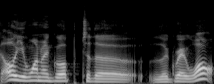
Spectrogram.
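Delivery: put-on simple broken English accent. Retelling a trip in china, quoting the bed-and-breakfast host, imitating broken english. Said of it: "he speaks like broken English".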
